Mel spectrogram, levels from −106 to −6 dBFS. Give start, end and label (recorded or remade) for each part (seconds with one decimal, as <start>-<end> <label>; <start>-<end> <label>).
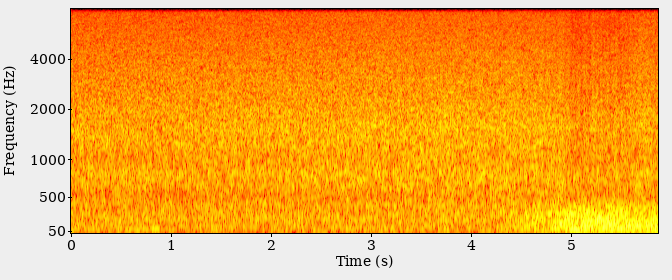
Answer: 0.0-1.1 recorded; 1.1-1.7 remade; 1.7-3.2 recorded; 3.2-5.9 remade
